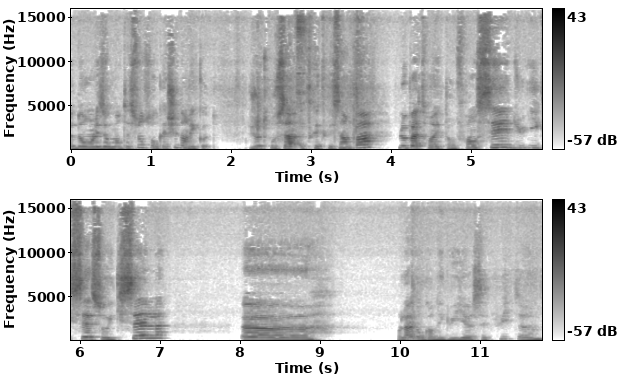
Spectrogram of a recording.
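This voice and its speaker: A young woman chatting casually at home about her knitting, rambling with many fillers and self-corrections. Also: on the high side. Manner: occasional swearing, then apologizing. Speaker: knitting podcaster. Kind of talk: casual chat showing knitting to camera. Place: at home in front of shelves.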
